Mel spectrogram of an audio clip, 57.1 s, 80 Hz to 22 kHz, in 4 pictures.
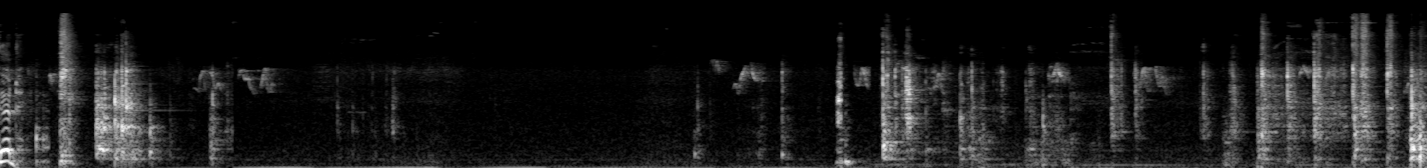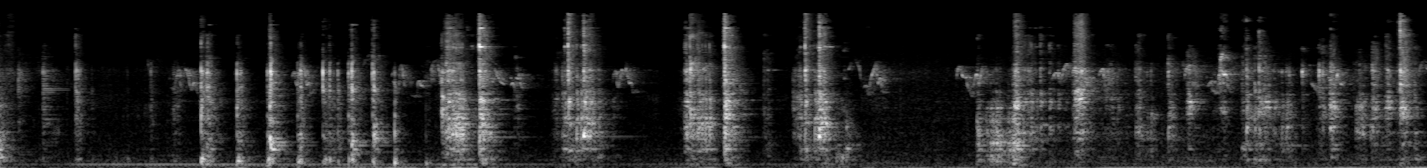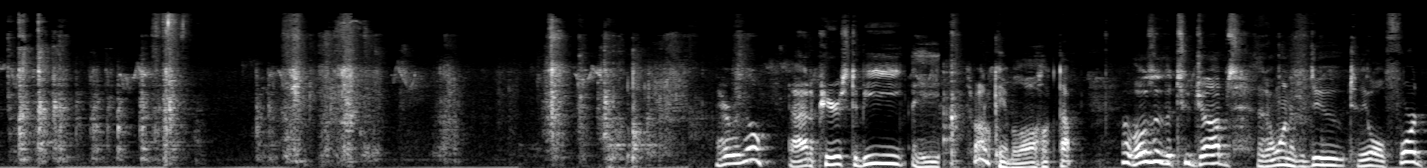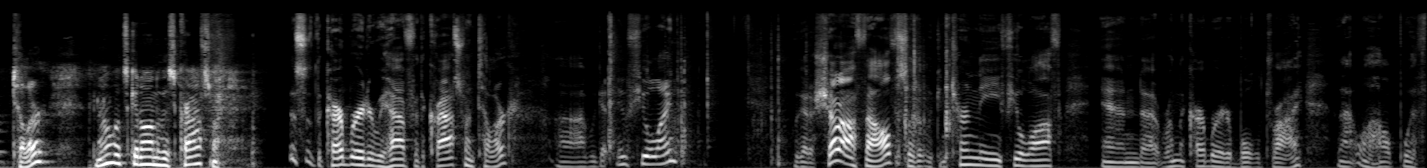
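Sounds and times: steady low hum: 0.0s - 49.2s
clicks and knocks of tools: 6.9s - 20.5s, 21.1s - 23.4s, 24.0s - 32.3s, 51.8s - 52.5s.

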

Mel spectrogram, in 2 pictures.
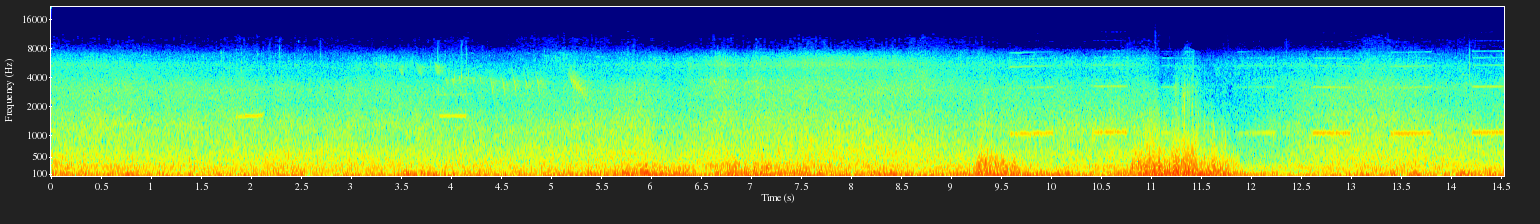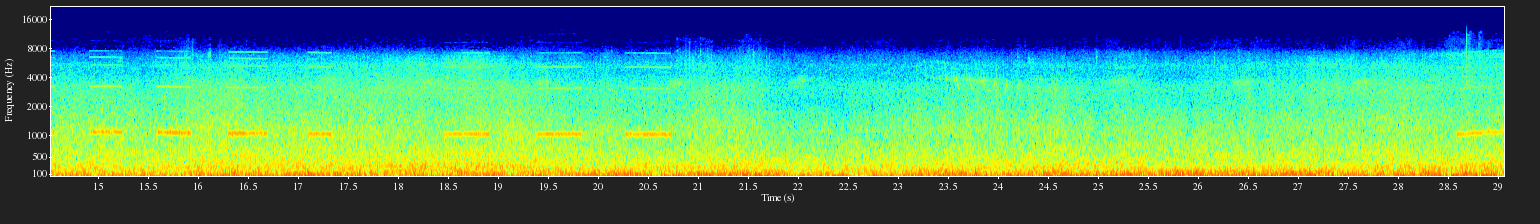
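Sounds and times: airflow on microphone: 0.0s - 29.0s
variometer beeping: 1.8s - 2.3s, 9.4s - 17.7s, 18.4s - 20.8s, 28.5s - 29.0s.

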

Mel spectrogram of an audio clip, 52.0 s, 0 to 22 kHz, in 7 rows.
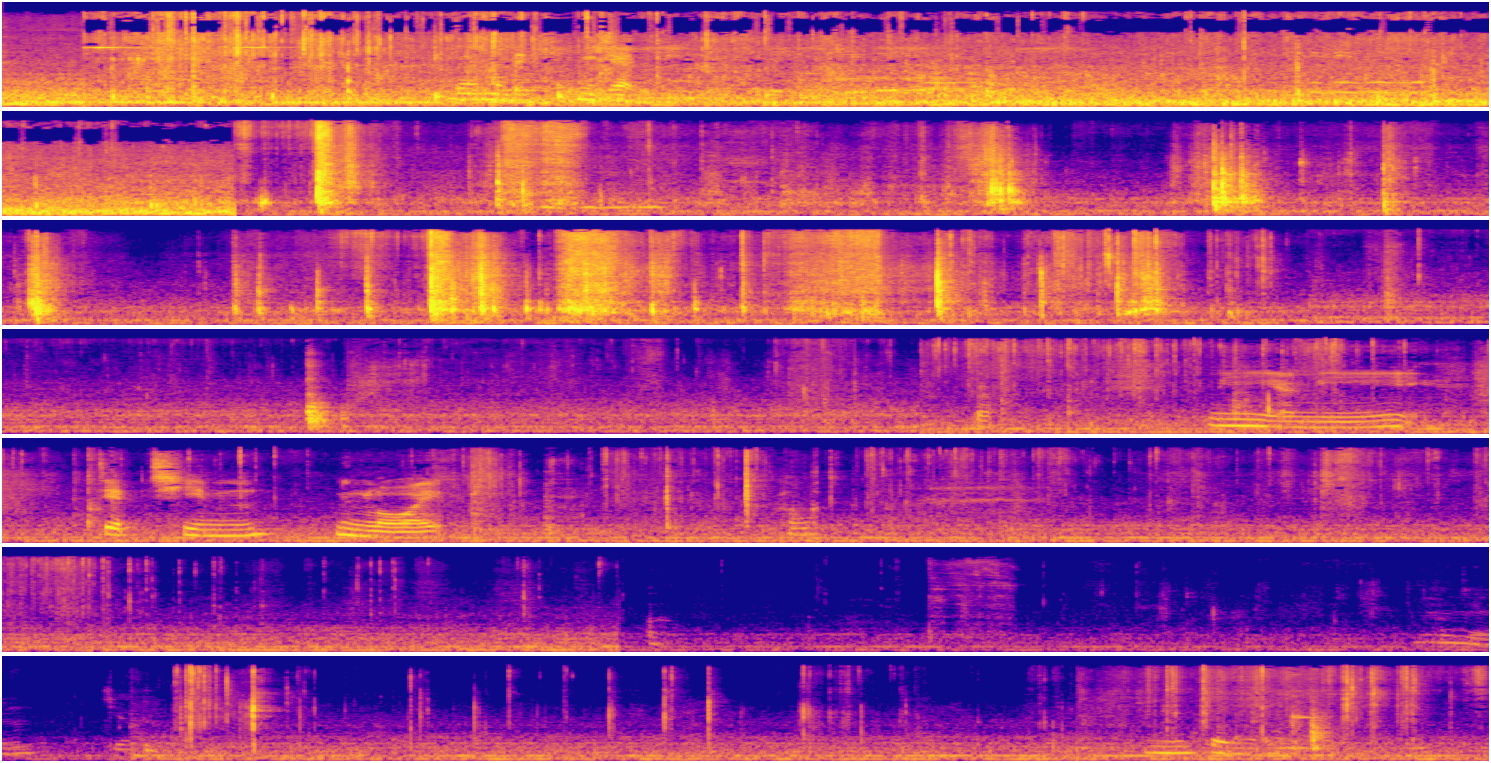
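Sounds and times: plastic wrappers crinkling and tearing: 0.4s - 7.8s, 16.4s - 21.4s, 26.1s - 40.3s, 45.3s - 52.0s.

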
